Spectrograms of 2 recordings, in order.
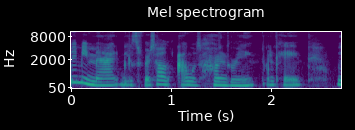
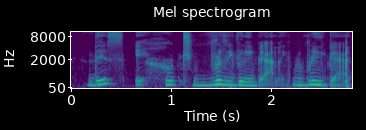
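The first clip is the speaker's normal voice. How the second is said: ordinary talk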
